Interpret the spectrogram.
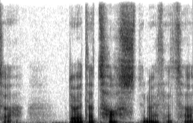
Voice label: "tost", Welsh

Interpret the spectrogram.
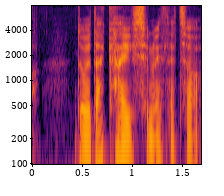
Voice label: "cais", welsh

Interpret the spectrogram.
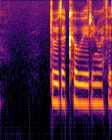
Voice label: "cywir", Welsh

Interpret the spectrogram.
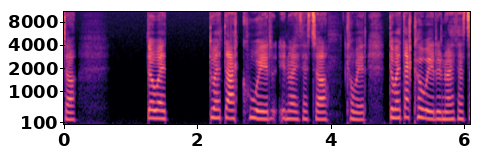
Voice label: "cywir", Welsh

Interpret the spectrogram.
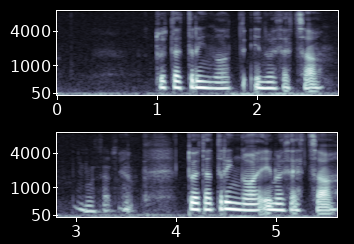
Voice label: "dringo", Welsh

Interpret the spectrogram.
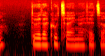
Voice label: "cwta", Welsh

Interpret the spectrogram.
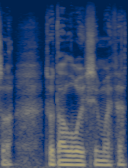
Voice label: "loes", Welsh

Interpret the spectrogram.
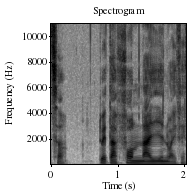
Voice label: "ffoonau", Welsh

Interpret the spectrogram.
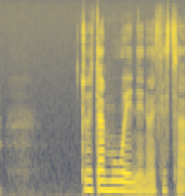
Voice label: "mwyn", Welsh

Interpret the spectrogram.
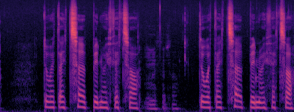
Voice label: "tyb", Welsh

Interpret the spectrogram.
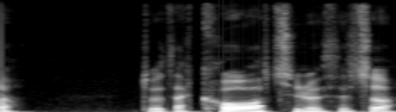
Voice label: "coot", Welsh

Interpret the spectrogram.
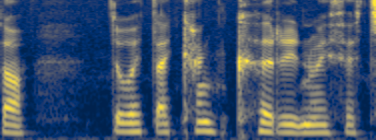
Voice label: "cancr", Welsh

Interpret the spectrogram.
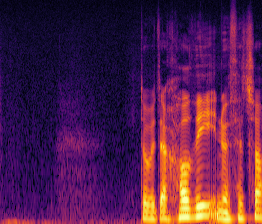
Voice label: "rhoddi", Welsh

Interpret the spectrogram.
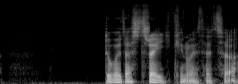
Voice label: "streic", welsh

